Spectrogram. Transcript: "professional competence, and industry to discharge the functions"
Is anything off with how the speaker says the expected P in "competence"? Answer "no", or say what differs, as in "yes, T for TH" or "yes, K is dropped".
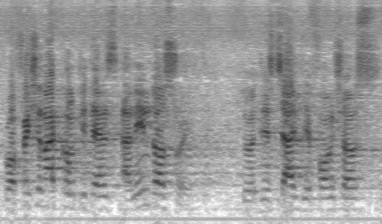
no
